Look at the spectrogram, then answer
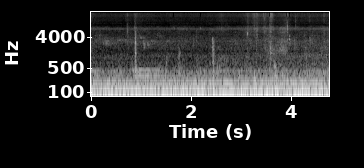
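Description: A car engine rumbles low and steady from inside the cabin while driving, with a few faint clicks and rattles over the continuous drone and no one talking.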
